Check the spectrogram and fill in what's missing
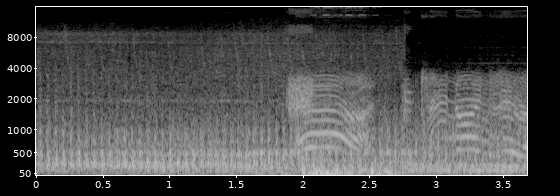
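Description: A Ka-52 attack helicopter in War Thunder, its rotor thumping in a steady, rapid pulse throughout, with someone talking over it near the end.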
